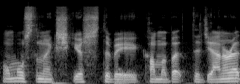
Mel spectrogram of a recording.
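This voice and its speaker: Recorded dry and close with no echo, a man speaks at a fairly quick pace in a bright, sharp tone. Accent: Irish. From Northern Ireland. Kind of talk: casual discussion.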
